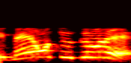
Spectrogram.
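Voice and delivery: usual speaking voice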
